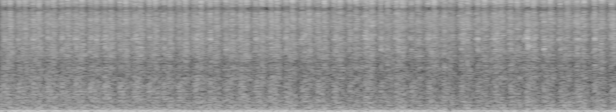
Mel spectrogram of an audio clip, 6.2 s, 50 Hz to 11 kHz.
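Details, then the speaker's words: Jeep with a rare AMC 327 V8, idling at about 30°F while warming up after new exhaust manifold gaskets; the formerly severe exhaust leak is gone and the idle is even, much quieter, with no puffing. Now an obvious engine knock is audible. "It's definitely quiet. You can hear it now. It's way, way quieter."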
